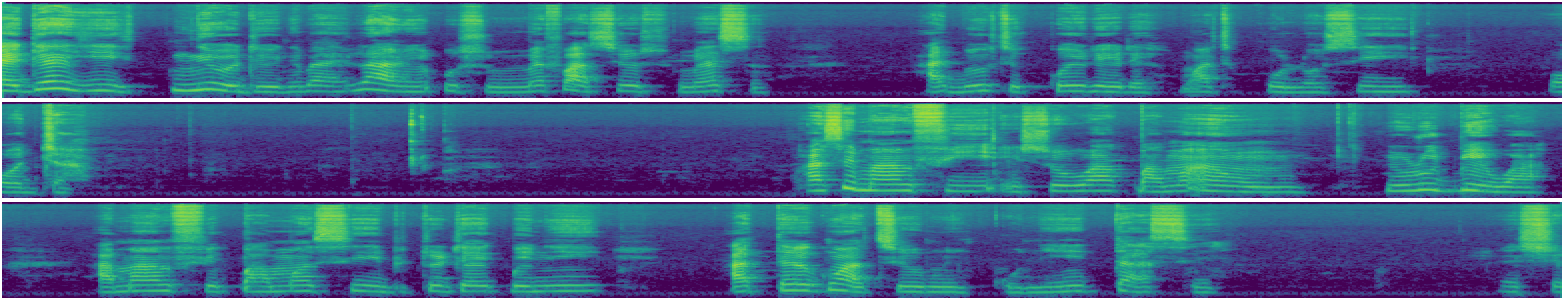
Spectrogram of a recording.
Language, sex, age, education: Yoruba, female, 15-29, tertiary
